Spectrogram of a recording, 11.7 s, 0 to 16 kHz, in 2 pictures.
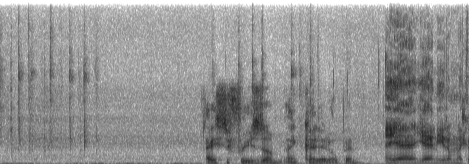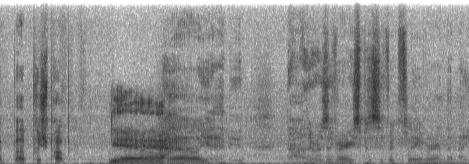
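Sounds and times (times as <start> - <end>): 
typing on a computer keyboard: 0.0 - 1.3
steady low rumble: 0.0 - 11.7
speech: 2.6 - 8.7, 9.9 - 11.7.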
